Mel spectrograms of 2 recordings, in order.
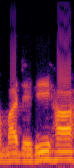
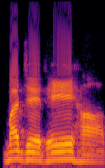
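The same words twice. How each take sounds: First: "مجریحا" as maj-REE-haa; long ee after the r in "مجریحا"; written "ri" reading. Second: "مجریحا" slowly as maj-RAY-haa; long ay after the r in "مجریحا"; correct majhool reading. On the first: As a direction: read "مجریحا" as spelt, with ree. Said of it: "لکھا ہوا". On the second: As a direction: model "مجریحا" with ray, not ree. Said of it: "ان کے نزدیک اس لفظ کو". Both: Shown as a demonstration.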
